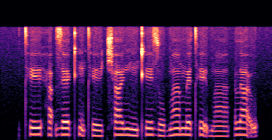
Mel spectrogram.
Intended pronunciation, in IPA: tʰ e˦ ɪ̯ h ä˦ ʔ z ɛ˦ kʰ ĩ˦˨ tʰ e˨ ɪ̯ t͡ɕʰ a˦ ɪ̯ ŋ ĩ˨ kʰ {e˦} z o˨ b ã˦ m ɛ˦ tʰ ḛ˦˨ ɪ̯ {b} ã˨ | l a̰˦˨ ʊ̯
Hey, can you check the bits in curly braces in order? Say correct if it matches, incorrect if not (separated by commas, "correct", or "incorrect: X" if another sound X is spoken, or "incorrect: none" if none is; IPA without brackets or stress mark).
correct, correct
